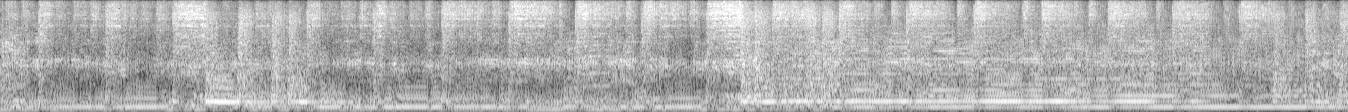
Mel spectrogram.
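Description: Hardcore punk band playing live: electric guitars, bass and drum kit, loud and steady with held low notes.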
